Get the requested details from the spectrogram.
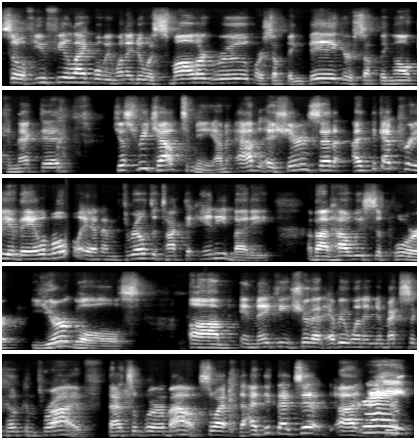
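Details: Adult speaker; normal speech.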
